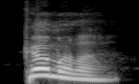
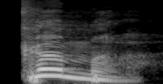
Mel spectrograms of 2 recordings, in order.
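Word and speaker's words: Kamala: e da camelon Harris só que ele falou camala haris camala e o de a costa virou e falou assim Como ousa interrompeu o cara para falar é camala É camala porque claro essa é a prioridade o cara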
